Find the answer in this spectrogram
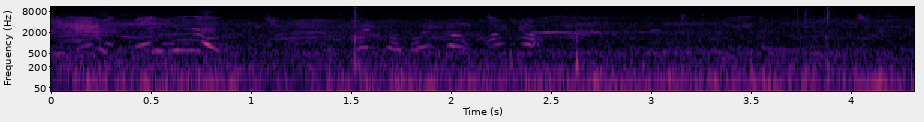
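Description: High-pitched shouts and calls of young football players, several voices overlapping across the pitch, over a steady low rumble.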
